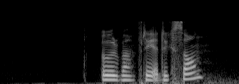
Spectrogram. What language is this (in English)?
Swedish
